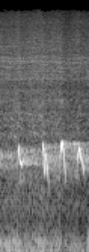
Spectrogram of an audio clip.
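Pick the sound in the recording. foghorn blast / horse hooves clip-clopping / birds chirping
birds chirping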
